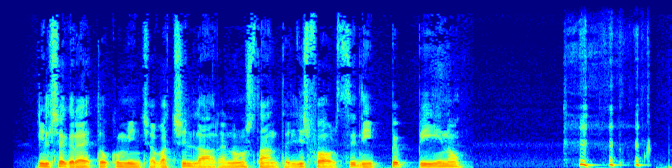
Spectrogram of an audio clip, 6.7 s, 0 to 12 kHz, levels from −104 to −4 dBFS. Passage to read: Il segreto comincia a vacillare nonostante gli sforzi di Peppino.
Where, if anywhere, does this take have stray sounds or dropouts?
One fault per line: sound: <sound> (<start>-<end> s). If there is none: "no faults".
sound: laugh (5.6-6.5 s)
